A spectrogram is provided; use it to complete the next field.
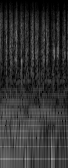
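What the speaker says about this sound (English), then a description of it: "So to break that up, you can just put it between your hands. Just rub it." Dried leaves rubbed between two hands give a close, rhythmic rustling and scratching in quick repeated strokes, with no voices.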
